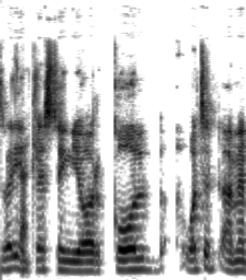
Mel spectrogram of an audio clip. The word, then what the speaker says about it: Kolb: Your Kolb, what's it? Am I pronouncing it right? Kolb Learning Style Inventory? Say it again. Kolb Learning Style Inventory that you use, KOLB.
